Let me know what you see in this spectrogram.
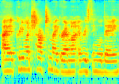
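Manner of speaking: plain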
